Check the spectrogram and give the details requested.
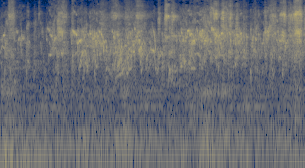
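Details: Several budgerigars chirp and twitter together in a lively, scratchy warble. Short squawks rise through the mix, and the activity swells toward the end.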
